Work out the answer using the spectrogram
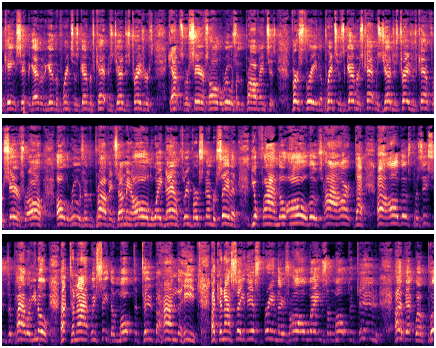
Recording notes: preaching live from Still Water Baptist Church on 7/26/23 Wednesday pm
